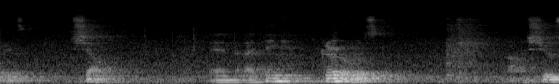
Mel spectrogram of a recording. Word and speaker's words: xiao: There's a special term for us in Chinese which is called xiao. Maybe you can spell that as S-H-I-A-O in China pronunciation.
